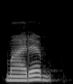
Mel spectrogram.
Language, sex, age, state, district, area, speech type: Malayalam, female, 18-30, Kerala, Kozhikode, urban, read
